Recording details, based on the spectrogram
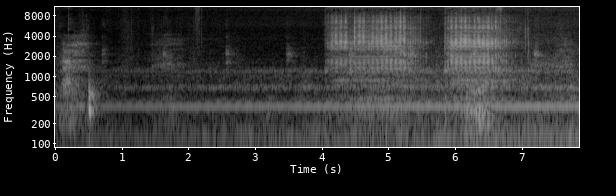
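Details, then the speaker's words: Nissan Maxima blend door actuator after fitting a replacement 12 V DC motor (RF-370CH, 5600 RPM), bench-powered in both directions; steady high whir with bursts of gear chatter; runs smoothly, works normally. "And that sounds pretty good to me. It looks like it's working pretty well."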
